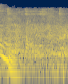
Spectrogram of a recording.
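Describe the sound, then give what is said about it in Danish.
Football fans chanting during the European Championship, heard from between two crowds: a loud voiced call slides down in pitch at the start, then a dense, steady wash of crowd voices carries on for the rest of the moment. “jeg står lige midt i en slagsang, der går... Jeg står midt imellem to menneskemængder”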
